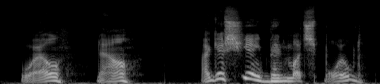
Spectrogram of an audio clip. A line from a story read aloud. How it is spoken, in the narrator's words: he muttered proudly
